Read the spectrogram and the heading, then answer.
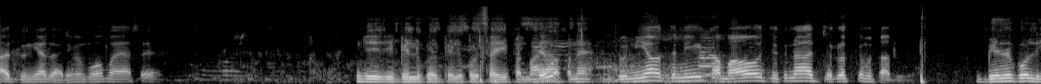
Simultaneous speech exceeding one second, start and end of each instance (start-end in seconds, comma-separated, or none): none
